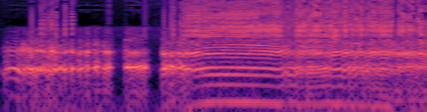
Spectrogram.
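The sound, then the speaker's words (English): A voice imitates a bear roar: a loud, guttural growl lasting about two seconds, starting raspy and settling into a steady, low, droning tone. “The old dead bear roar.”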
